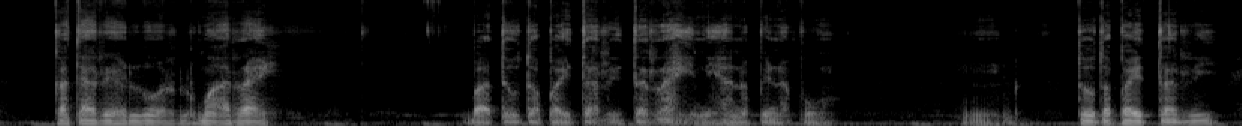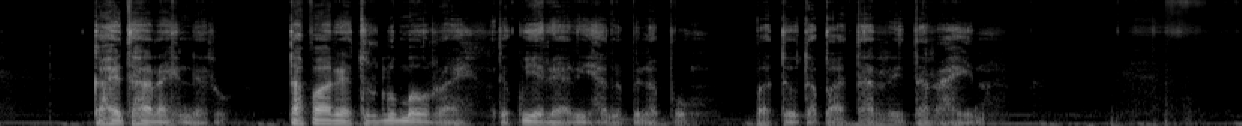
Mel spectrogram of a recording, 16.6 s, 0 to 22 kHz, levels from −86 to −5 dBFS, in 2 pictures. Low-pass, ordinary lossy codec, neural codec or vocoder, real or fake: none; none; none; real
